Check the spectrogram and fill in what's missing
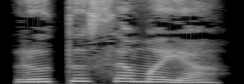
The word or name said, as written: ಋತುಸಮಯ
